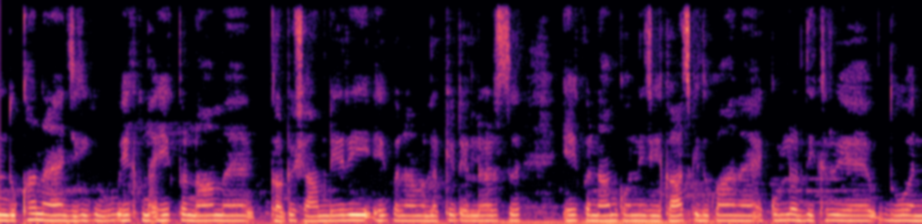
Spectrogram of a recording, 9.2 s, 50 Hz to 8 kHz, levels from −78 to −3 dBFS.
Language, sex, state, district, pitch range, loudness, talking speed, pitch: Marwari, female, Rajasthan, Nagaur, 180-190 Hz, -15 LUFS, 215 wpm, 185 Hz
